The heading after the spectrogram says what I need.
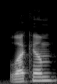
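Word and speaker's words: לחם: Lechem?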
